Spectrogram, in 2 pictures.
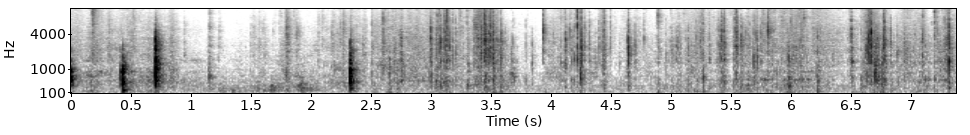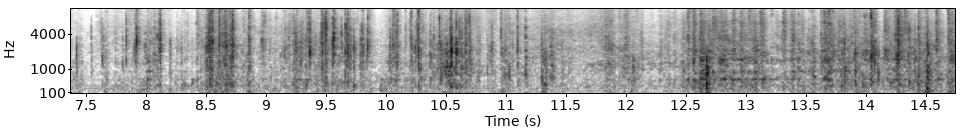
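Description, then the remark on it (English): Continuous crinkling and crumpling of paper, with irregular sharp crackles and rustles throughout and no talking. “All sorry right, last sorry time, for the crumpling paper again.”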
